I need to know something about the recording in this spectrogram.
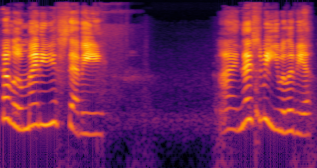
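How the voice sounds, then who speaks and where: A woman's voice: high-pitched, expressive, normal speed, pushed and bright. A woman voicing an eager, playful child warden for a fan-made game series, chirpy and forward.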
